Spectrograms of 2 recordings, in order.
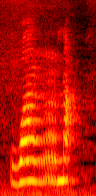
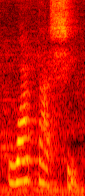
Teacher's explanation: bibir dibulatkan dan lidah dinaikkan ke langit lunak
